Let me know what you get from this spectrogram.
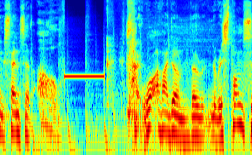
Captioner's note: beep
